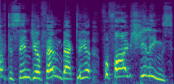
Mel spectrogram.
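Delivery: high, slow, shouted mock British accent; shouted fake British accent. Fake hotel manager taunting an angry British guest with a shouted accent. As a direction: ham up a British accent at full volume.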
